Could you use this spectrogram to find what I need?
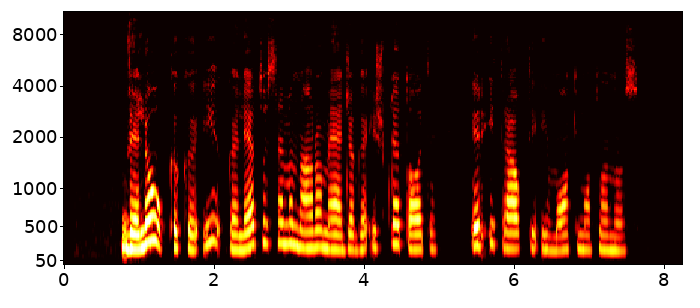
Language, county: Lithuanian, Šiauliai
